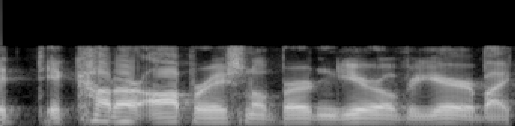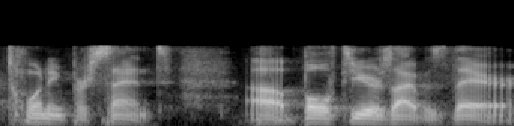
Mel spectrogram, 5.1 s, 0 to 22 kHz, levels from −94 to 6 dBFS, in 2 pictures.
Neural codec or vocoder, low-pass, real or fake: none; 5.4 kHz; real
